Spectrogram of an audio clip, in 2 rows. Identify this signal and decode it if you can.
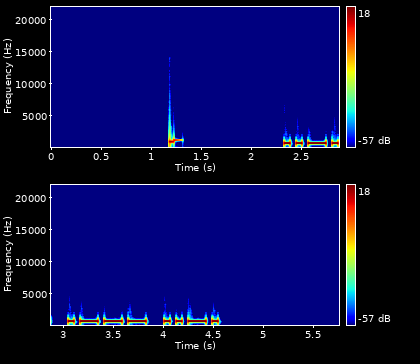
Morse code, heard as a keyed tone, about 21 wpm, 700 Hz. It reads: FJF
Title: USA Call Sign Postfixes - 3 Letters 20wpm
